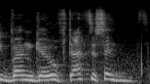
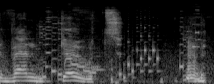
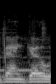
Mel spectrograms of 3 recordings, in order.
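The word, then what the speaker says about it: Van Gogh: I think I remember someone who tried to say Van Go accidentally said Van Goat. Okay. Oh, that was mispronouncing.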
